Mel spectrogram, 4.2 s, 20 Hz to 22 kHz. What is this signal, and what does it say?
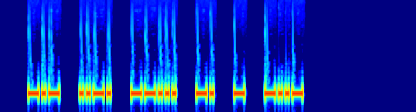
Morse code, heard as a keyed tone, about 36 wpm, spaced as for 25 wpm, 700 Hz. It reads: KF7NTX
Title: USA Call Signs - 6 Characters - 2x Character Spacing - 35wpm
